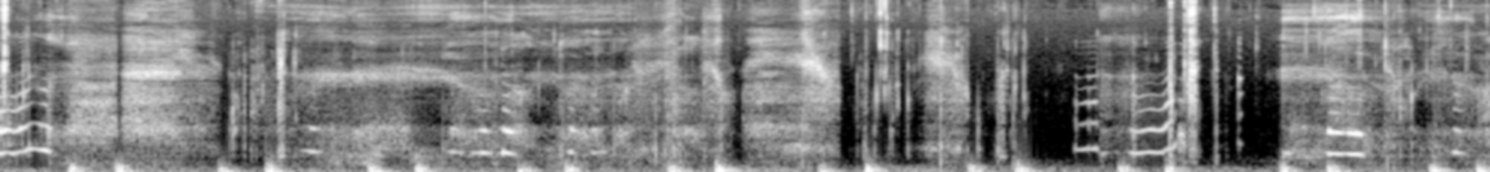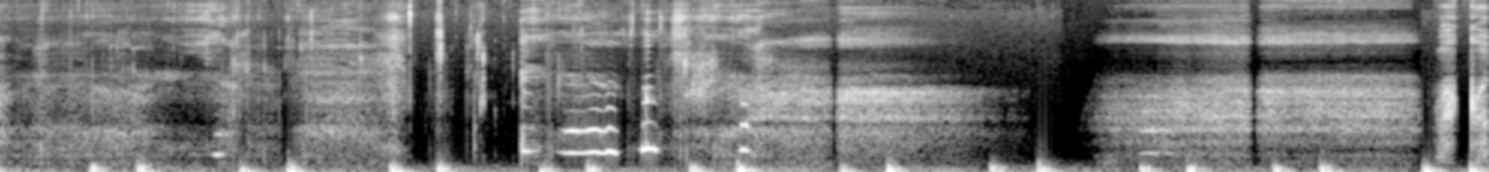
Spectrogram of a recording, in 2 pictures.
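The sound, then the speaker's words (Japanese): A muffled heartbeat, as if heard with an ear pressed to someone's back: steady low thumps repeating about once a second, with faint indistinct vocal sounds drifting over the top. “心臓の音、背中から響いているのは”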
